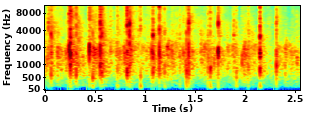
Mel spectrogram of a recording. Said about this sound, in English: So Peggy Whitson, we have to give Peggy a round of applause. Please stand.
